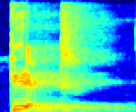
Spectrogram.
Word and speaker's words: direct: Direct. Like direct. Direct. Direct. Direct. Rect is second syllable. So we put a stress mark on R. Here second syllable begin with R.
